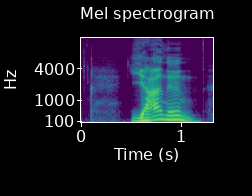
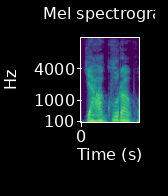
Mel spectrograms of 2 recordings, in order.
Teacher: 야는 반모음 이와 단모음 아가 결합해서 만들어진 이중모음이야. 어떤 친구들은 야가 단모음 이와 단모음 아가 결합한 걸로 알고 있는데 잘못 알고 있는 거야. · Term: 이중모음 야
